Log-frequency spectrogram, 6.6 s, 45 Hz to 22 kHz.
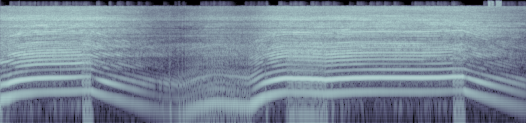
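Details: Husqvarna 562XP chainsaw back from the shop after a software reflash for dying when hot and not starting; high revs bog into the cut, then climb back cleanly without stalling. It runs strong under load through its first full tank.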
